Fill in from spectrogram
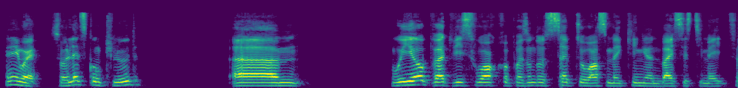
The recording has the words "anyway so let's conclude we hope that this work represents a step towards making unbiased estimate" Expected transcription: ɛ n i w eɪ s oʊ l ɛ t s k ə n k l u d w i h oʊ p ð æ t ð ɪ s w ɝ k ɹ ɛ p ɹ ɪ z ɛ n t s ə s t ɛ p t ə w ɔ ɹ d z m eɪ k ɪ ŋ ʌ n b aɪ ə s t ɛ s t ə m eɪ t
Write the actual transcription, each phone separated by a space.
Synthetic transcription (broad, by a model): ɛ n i w eɪ s oʊ l ɛ t s k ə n k l u d w i h oʊ p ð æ t ð ɪ s w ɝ k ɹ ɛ p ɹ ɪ z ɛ n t ə s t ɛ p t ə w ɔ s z m eɪ k ɪ ŋ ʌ n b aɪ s ɛ s t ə m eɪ t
